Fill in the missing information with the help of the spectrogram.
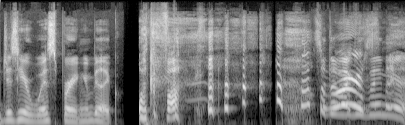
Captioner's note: both laughing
